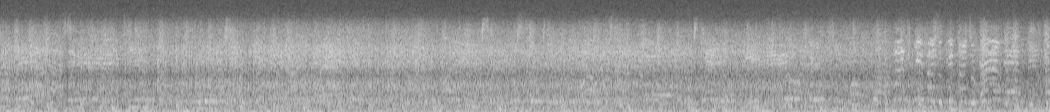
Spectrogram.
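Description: Fireworks crackling in a dense, steady stream over samba music and crowd noise, heard through an old TV broadcast's narrow soundtrack.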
